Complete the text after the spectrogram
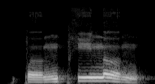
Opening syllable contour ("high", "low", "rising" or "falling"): rising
